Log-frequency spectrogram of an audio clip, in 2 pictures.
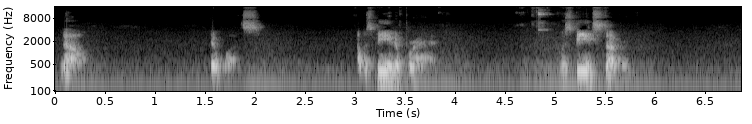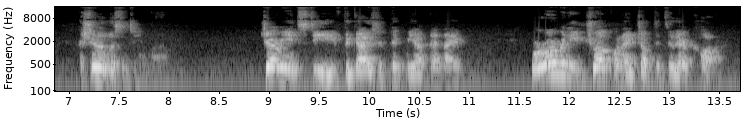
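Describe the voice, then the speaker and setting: A man voicing a remorseful young son who pleads softly in a lowered, quiet voice. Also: big pitch swings, normal speed, long pauses. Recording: distant mic with faint hum.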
